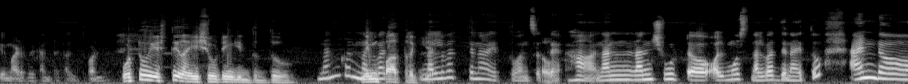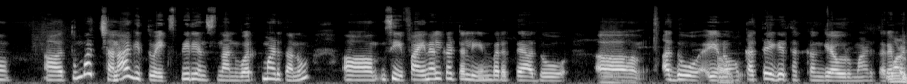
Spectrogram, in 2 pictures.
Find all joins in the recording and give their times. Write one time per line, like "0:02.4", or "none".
none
